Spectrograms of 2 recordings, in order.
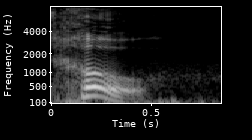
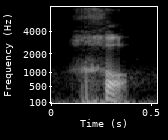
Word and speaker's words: cho: mimic and echo the vowel sound of that word. And we get cho. But that's not the vowel. It's more open. It's cho.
